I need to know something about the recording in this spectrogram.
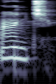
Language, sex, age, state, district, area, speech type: Hindi, female, 45-60, Madhya Pradesh, Ujjain, rural, read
